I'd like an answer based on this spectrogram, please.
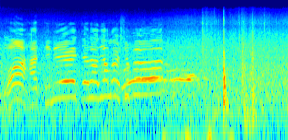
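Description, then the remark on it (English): Huge ocean waves break and wash onto a sunny white sand beach at the Gaza Surf Club in Gaza, with surfers in the water, in a steady, breathy roar, with a sharp crash near the end. High, wailing voices ring out over the surf during the first half. “Miles of white sand beaches, sunshine, huge waves, and of course, surfers.”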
